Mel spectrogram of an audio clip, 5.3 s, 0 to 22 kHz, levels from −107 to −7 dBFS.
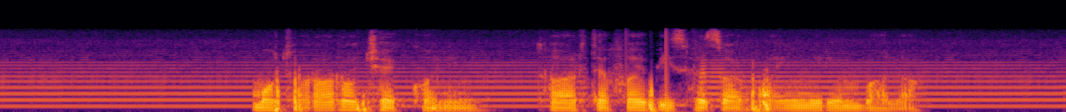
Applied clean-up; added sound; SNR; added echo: none; Trumpet; 14 dB; none.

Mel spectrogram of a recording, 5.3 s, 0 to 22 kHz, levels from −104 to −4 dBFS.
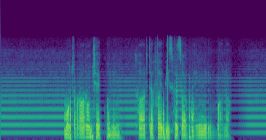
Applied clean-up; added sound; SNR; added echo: neural mask model RNNoise.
